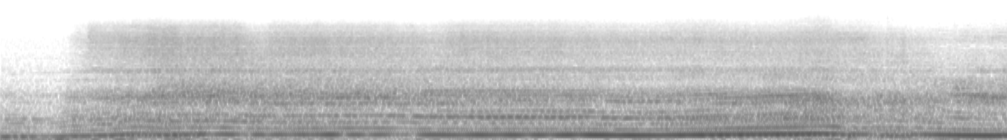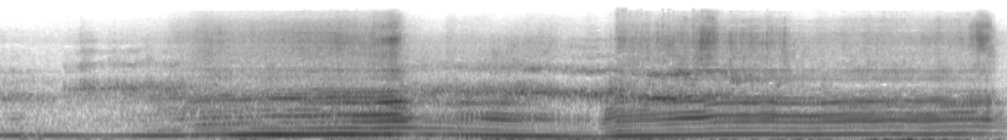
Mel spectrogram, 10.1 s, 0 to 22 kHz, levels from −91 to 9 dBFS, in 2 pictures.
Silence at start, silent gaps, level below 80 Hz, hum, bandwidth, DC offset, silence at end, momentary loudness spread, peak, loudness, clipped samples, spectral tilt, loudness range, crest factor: 0 s; none; -46 dBFS; none; 14.5 kHz; under 0.1%; 0 s; 18 LU; -4 dBFS; -25 LUFS; under 0.1%; -5.5 dB/octave; 12 LU; 22 dB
